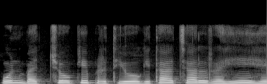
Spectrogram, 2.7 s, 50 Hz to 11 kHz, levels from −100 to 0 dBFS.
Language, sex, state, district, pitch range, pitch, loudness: Hindi, female, Maharashtra, Sindhudurg, 210-240 Hz, 230 Hz, -25 LUFS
